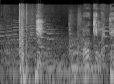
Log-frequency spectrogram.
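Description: A single dull thunk, a cartoon impact sound effect, about half a second in, over background music, with a voice speaking near the end.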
